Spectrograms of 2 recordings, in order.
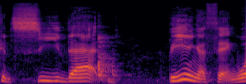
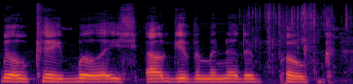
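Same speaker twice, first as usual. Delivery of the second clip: put-on cartoon character voice; 3 semitones lower than usual. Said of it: "Stop talking like Droopy".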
